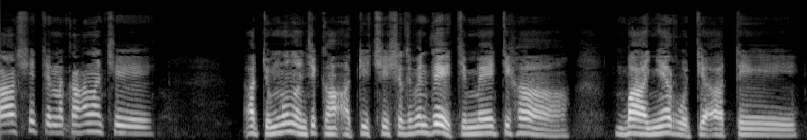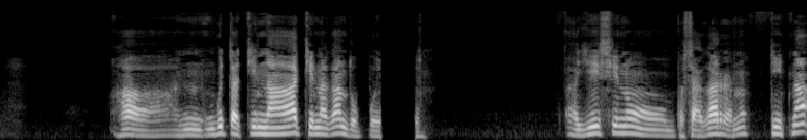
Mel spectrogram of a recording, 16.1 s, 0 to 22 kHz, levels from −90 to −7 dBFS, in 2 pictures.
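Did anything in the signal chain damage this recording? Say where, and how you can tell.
Yes. HE-AAC compression runs throughout at the codec stage: the damage is plainly audible and nothing remains above 15.4 kHz. The likely cause is a codec that coded only the lower spectrum and rebuilt the treble from copied lower bands, which fits a low bitrate around 24 kbps.

A playback stall silences the sound from 11.87 to 12.23 s, a gap of about 360 ms in mid-flow. At the playback buffer, the player likely ran out of data or was blocked, so output stopped until it recovered.

Time-compressed catch-up follows from 12.23 to 12.57 s, where the audio runs at twice normal speed while keeping its pitch. The player is trimming the backlog left by the stall, cutting out small pieces and cross-fading the remainder.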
